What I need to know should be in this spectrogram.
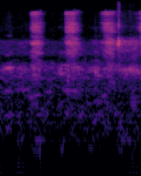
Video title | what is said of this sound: Protein Rich Breakfast Recipe - Healthy Breakfast Idea - RR Daily Cooking - | आपको आवाज से पता चल रहा होगा कितना क्रिस्पी बना है ये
